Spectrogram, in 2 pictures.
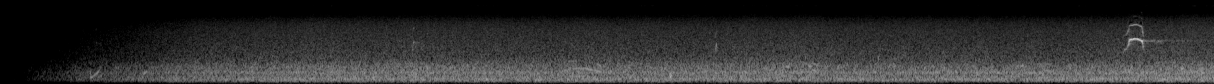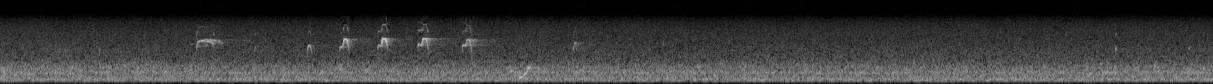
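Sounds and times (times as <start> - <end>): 
wind at a lake at night in late spring: 0.0 - 24.2
oystercatcher calling at a lake at night in late spring: 11.2 - 11.6, 14.1 - 14.4, 15.5 - 17.0.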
